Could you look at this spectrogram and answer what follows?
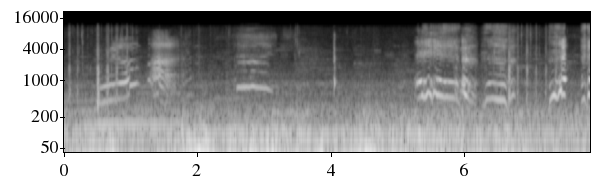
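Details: Infant hiccuping while laughing, recorded in a car: babbling and giggles broken by short, sudden catching hiccup sounds over steady low car rumble.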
